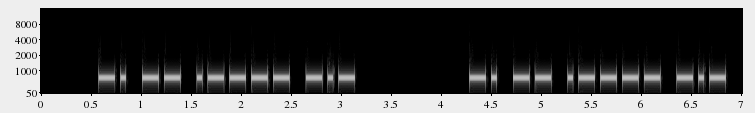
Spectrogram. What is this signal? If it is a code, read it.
Morse code, heard as a keyed tone, about 22 wpm, 700 Hz. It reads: NM1K NM1K
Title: USA Call Signs - 4 Characters - Repeated 3x - 22wpm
